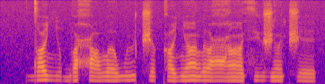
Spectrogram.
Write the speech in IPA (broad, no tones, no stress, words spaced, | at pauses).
dˤʉʎə bəħɑβɜ wʉt͡ʃɜkɑ ʎãlɜ ʕãsʲʉ ʒə̃t͡ʃe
